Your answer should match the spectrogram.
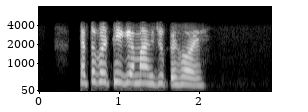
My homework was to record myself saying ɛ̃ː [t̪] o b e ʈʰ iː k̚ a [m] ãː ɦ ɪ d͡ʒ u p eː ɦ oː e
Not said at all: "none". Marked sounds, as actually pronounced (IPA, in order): t̪, m

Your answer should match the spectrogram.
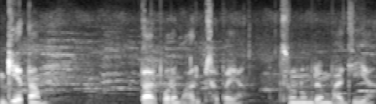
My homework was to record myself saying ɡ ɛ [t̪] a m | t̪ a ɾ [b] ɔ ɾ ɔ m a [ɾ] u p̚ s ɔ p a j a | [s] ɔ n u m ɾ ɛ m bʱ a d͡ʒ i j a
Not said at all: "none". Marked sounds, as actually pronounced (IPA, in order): t̪, p, ɾ, s

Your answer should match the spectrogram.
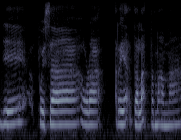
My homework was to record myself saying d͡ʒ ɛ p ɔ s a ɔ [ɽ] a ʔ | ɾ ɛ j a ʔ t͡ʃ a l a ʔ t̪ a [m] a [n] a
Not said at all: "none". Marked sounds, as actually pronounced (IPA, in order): ɽ, m, n

